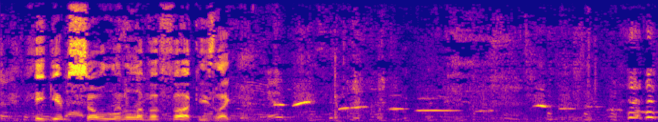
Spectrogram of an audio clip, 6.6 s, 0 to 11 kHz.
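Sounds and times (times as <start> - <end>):
low busy voices: 0.0 - 6.5
speech: 0.2 - 3.0
laughter: 2.5 - 6.5
man whistling a short melodic tune on a record: 2.8 - 6.0.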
